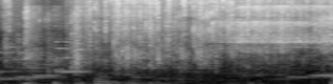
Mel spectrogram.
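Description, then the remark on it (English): A beer can being handled: light metallic taps and crinkles with liquid sloshing and fizzing inside, a steady, bright hiss that grows fuller over a couple of seconds. “This is my beer can.”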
